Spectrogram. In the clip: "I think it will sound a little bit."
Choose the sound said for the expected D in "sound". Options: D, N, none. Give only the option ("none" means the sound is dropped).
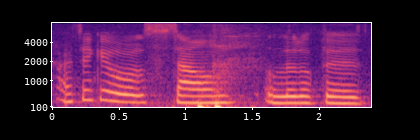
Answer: D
